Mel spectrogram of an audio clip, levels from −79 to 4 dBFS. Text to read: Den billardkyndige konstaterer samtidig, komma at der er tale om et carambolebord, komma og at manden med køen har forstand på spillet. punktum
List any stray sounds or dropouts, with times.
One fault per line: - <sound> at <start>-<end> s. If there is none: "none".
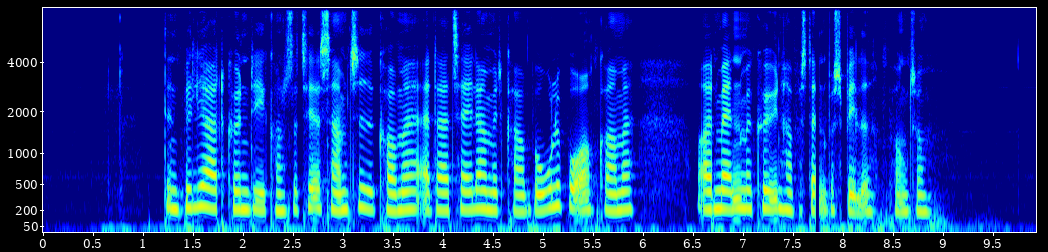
- dropout at 7.7-7.8 s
